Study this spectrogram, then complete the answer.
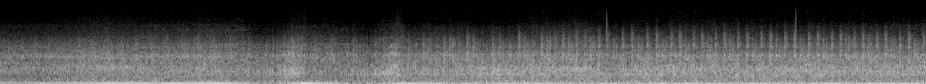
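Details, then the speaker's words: Big diesel ramp truck idling just after fuel system work and bleeding, a light fast ticking riding over the rumble; possibly a weak injector, or just air in the system. "that ticking as um as it came off of idle any kind of rev that would go away so he said it sounds like a weak injector"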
